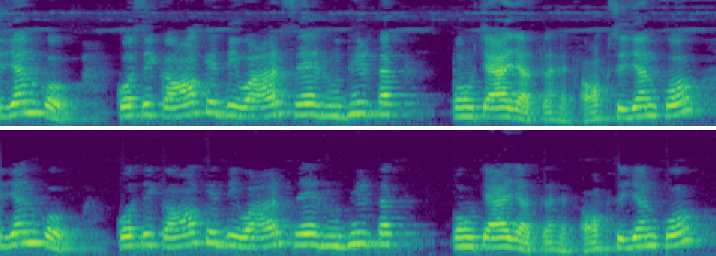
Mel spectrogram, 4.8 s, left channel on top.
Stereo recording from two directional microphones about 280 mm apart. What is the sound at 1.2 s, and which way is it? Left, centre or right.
Speech, centre.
